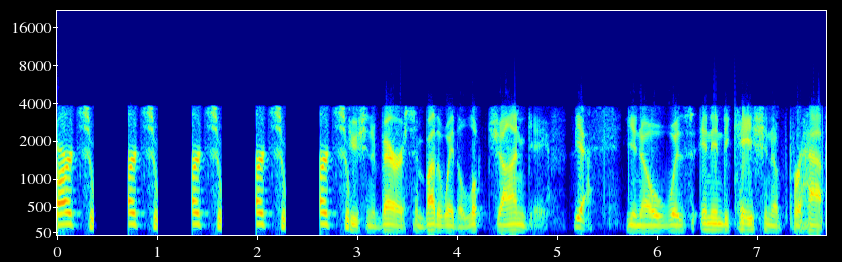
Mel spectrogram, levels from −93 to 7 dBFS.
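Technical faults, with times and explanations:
Throughout: Bluetooth CVSD headset codec, a one-bit delta modulator at 64 kbps confining speech to roughly 150 Hz to 3.7 kHz, with scratchy sibilants and a granular hiss underneath.
0.36 to 2.91 s: Stutter with silent gaps, where a 285 ms fragment replays four times, each followed by 354 ms of digital silence, likely a stalled stream retrying its last buffer.
4.75 to 4.77 s: Unconcealed Bluetooth headset packet loss, with a 15 ms abrupt hole, about two voice packets dropped and replaced by silence or an idle pattern.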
